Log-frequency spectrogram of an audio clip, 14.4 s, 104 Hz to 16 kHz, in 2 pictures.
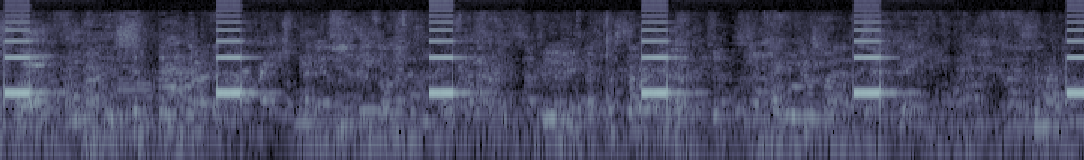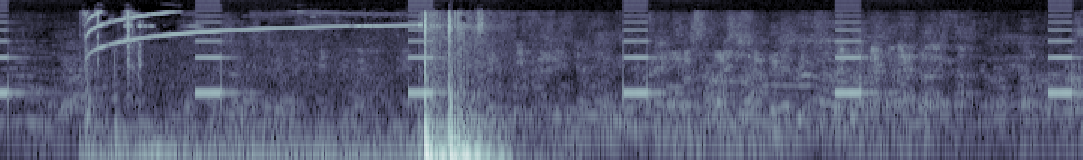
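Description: Regular single monitor beeps about every 1.4 seconds, roughly 42 a minute, with a brief rising electronic tone and a clatter in a quiet hospital room.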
